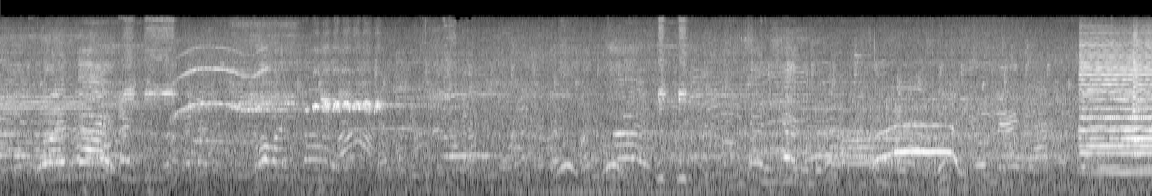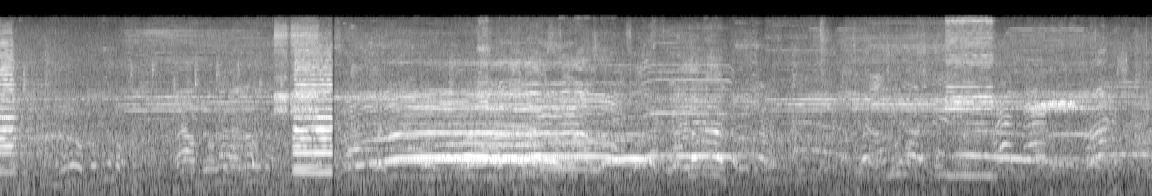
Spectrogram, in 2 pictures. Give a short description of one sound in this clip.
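A crowd cheers and screams excitedly outdoors.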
